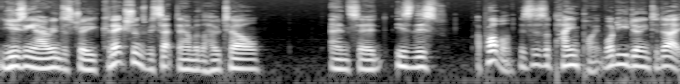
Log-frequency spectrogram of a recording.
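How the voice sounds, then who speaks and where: Recorded very cleanly over a silent background, a man with an Australian accent speaks at a fairly quick pace, his medium pitch showing ordinary variation. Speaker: hospitality software entrepreneur. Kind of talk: casual interview. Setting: studio.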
